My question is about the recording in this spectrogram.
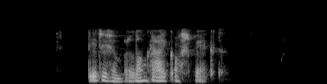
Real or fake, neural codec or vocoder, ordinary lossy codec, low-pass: fake; vocoder, 22.05 kHz, 80 mel bands, HiFi-GAN; MP3, 48 kbps; 5.4 kHz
